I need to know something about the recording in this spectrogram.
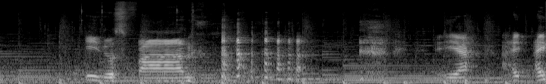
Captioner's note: laughs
